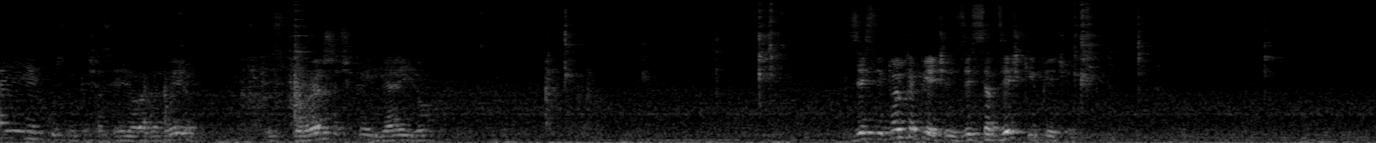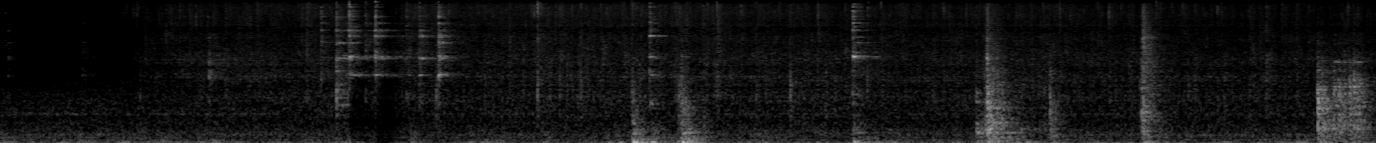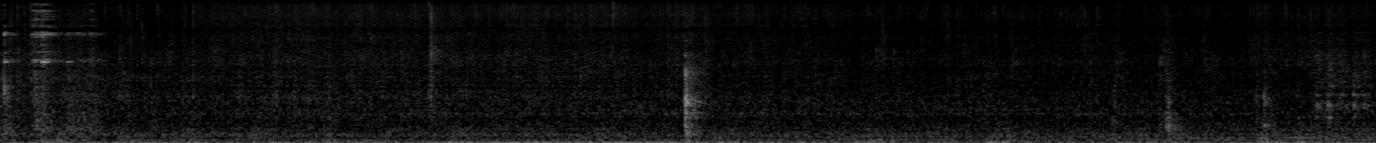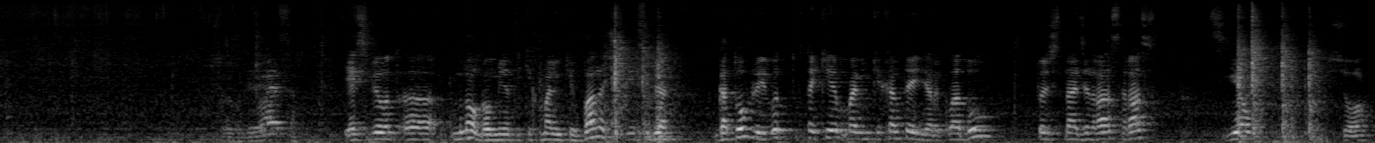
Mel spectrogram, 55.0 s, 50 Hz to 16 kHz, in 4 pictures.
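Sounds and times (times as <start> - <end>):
meat sizzling in a frying pan: 15.0 - 50.0
utensils clinking and scraping: 27.1 - 28.7, 40.5 - 41.5.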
